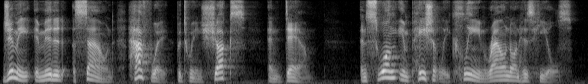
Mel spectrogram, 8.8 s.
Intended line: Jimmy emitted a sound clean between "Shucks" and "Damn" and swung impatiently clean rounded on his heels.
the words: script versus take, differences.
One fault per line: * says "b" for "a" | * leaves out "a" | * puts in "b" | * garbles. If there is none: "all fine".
* says "halfway" for "clean"
* says "round" for "rounded"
